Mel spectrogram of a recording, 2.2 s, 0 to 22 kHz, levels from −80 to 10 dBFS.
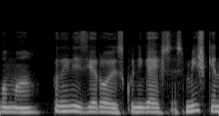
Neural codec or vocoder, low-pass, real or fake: codec, 16 kHz, 0.9 kbps, LongCat-Audio-Codec; 7.2 kHz; fake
